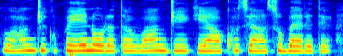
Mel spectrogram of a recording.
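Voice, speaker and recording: Female storyteller, high flat mellow voice, dry close sound, plain repetitive narration. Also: quick pace, dry recording.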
